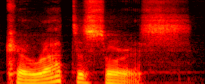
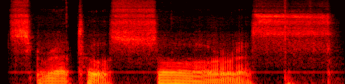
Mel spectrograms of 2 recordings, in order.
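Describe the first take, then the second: First: The name begins with a K sound. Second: The name begins with an S sound. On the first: The speaker calls it right. "it's Keratosaurus" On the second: The speaker calls it wrong. "people say it with the S"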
